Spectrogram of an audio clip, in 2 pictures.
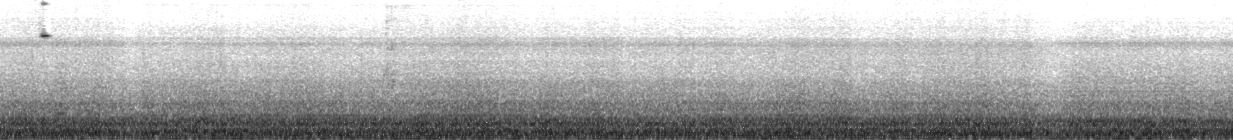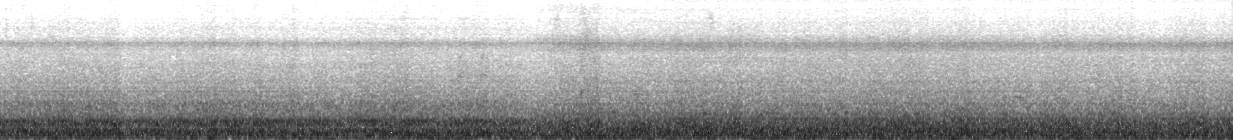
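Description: Jet engines roar steadily inside an airliner cabin.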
